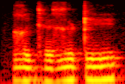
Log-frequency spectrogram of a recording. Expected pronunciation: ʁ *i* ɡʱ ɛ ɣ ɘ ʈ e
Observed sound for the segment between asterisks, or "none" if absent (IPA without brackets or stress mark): i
